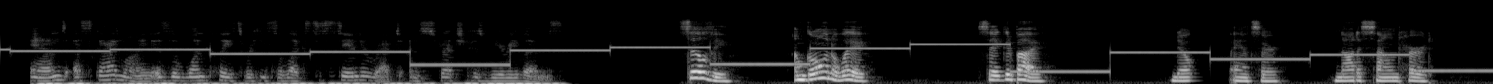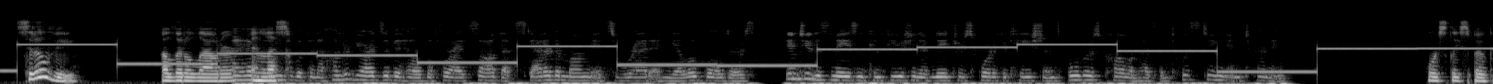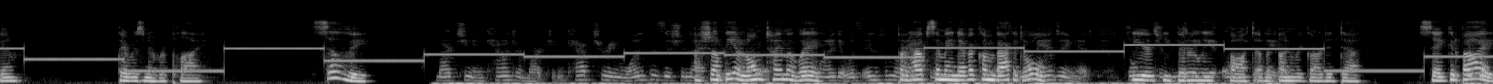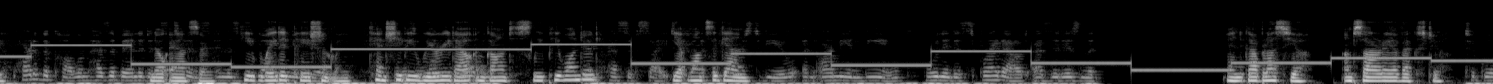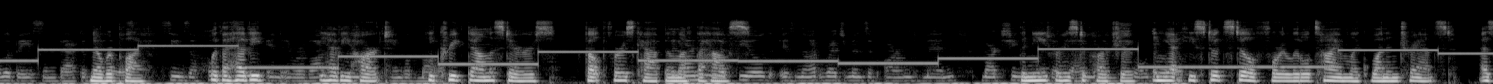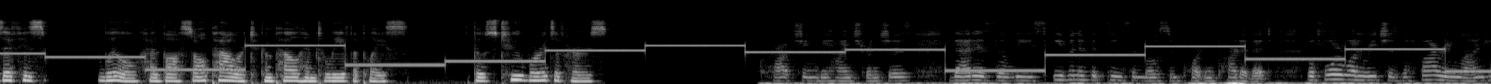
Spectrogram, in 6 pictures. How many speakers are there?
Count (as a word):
two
